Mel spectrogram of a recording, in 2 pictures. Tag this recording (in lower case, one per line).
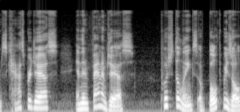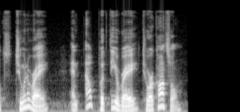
speech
